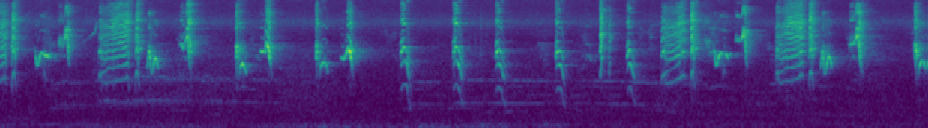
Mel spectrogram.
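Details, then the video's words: Energetic long-tailed shrike song suited as a master recording and lure for other shrikes: a rapid, continuous run of varied scratchy chips, trills and sharp ticks with almost no pauses, with faint steady tones behind. "Cendet gacor cocok buat masteran juga pancingan cendet lainnya"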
